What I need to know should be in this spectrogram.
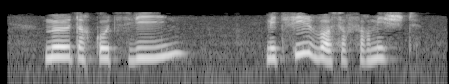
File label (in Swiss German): "muedergotteswin", Bas Rhin; vin; vin de sainte vierge mélangé à beaucoup d’eau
